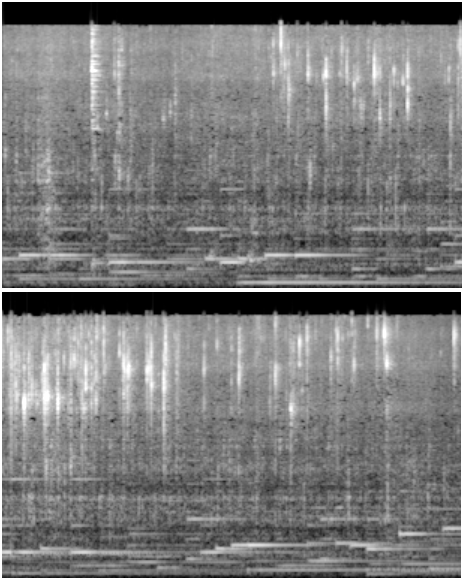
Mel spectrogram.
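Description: Vegetable cutlets deep-frying in hot oil, the oil crackling and popping steadily. Soft background music with long held notes plays under it.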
